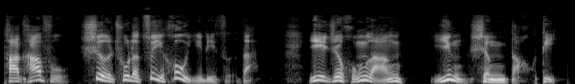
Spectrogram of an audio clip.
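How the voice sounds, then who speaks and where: 一位男性有声小说演播者，用富有悬念和表现力的方式讲述故事。. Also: male voice, medium pitch, measured pace, slightly rough, no room sound. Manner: suspenseful, expressive delivery. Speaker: audiobook narrator. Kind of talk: dramatic scripted storytelling.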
